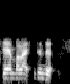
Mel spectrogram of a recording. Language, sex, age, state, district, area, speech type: Bodo, female, 45-60, Assam, Kokrajhar, rural, conversation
